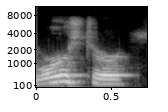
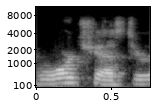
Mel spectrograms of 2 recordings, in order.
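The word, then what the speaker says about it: Worcester: or whatever but it looks like it would pronounce ler to me you know and and Worster I always try to add a add an extra syllable so it's like Worchester or something but uh but uh anyway he's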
